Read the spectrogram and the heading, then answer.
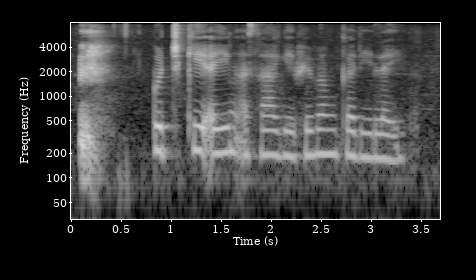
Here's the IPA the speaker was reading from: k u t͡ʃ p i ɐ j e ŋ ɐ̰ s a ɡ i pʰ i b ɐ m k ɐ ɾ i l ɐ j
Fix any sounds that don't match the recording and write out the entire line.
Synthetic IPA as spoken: k u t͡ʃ k i ɐ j i ŋ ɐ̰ s a ɡ i pʰ i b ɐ m k ɐ ɾ i l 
